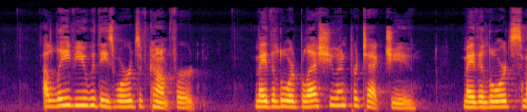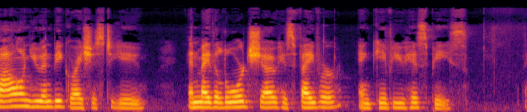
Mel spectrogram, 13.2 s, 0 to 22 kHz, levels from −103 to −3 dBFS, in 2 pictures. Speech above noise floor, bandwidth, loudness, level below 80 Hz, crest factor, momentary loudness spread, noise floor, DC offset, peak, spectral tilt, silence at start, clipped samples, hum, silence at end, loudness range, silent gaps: 41 dB; 16 kHz; -18 LUFS; -62 dBFS; 18 dB; 12 LU; -59 dBFS; under 0.1%; -2 dBFS; -4.5 dB/octave; 0.55 s; under 0.1%; none; 0 s; 2 LU; none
